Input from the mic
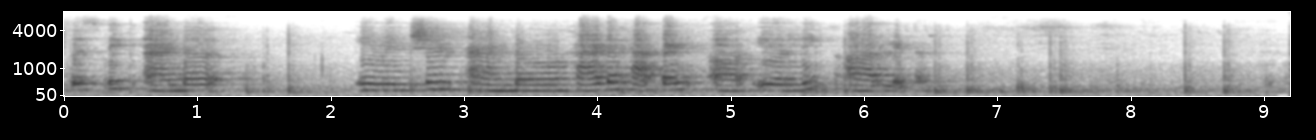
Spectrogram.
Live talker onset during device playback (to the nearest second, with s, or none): none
